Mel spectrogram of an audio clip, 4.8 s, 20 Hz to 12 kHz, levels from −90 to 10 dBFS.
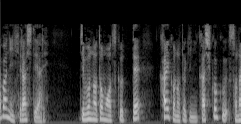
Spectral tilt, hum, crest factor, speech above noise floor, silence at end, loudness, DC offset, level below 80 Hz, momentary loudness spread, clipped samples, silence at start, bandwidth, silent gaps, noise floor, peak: -7.5 dB/octave; none; 20 dB; 38 dB; 0 s; -22 LUFS; under 0.1%; -58 dBFS; 7 LU; under 0.1%; 0 s; 6.2 kHz; none; -59 dBFS; -2 dBFS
